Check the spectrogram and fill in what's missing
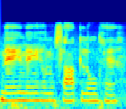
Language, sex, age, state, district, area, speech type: Urdu, female, 30-45, Bihar, Gaya, rural, spontaneous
